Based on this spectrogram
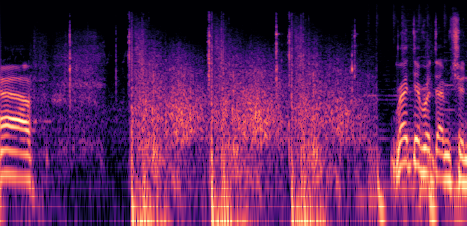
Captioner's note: gunshots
